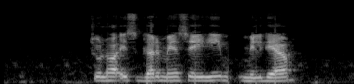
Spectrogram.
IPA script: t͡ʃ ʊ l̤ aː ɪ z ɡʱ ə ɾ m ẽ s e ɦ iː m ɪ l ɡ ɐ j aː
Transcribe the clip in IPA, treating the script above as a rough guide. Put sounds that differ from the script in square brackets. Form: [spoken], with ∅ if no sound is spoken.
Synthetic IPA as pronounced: t͡ʃ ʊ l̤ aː ɪ [s] ɡʱ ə ɾ m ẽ s e ɦ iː m ɪ l ɡ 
